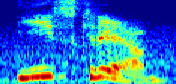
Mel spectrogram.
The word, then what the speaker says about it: iskrem: I love iskrem. Wait, iskrem. That is pretty much how you pronounce ice cream in Norwegian.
